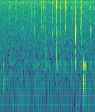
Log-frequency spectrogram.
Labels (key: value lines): label: ambient
recorder: HydroMoth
